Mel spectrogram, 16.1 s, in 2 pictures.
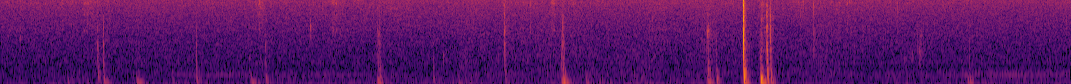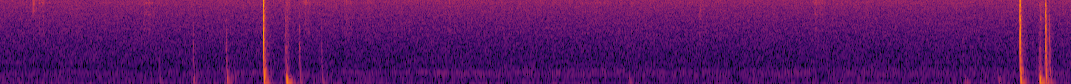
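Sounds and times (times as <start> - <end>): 
faint low hum: 0.0 - 16.0
keyboard and mouse clicks and taps: 5.3 - 5.9, 9.4 - 10.6, 15.3 - 16.0.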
